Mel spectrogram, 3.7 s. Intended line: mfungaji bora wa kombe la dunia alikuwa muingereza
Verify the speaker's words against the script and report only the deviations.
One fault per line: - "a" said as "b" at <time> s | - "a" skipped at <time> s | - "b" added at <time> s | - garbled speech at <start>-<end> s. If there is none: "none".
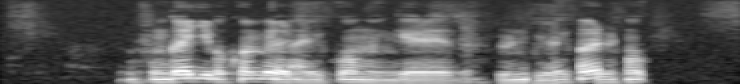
- "bora" skipped at 1.1 s
- "dunia" skipped at 1.4 s
- garbled speech at 2.5-3.3 s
